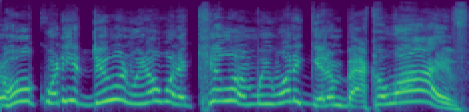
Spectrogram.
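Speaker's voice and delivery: put-on frantic, panicky, high, freaked-out pleading. Retelling a comic scene where the Hulk throws a boulder: imitating Spider-Man freaking out. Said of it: "Spider-Man is freaking out".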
